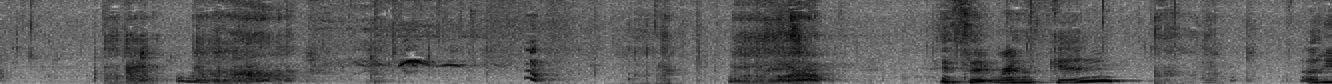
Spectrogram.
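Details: A male Boston Terrier makes odd, alien-like vocal sounds while eating indoors, short throaty grunts and whines in bursts, interspersed with a woman's speech praising him.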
